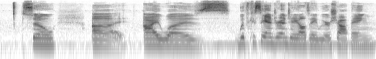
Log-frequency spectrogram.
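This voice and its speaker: A woman speaks loudly in a New York accent. Her tone is bright and sharp. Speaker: vlogger. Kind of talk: personal storytelling vlog. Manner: casual, many fillers.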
